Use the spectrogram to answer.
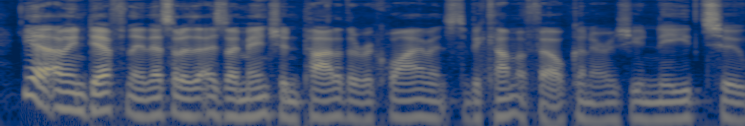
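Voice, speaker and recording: With an Australian accent, a man speaks at a very fast pace with fairly even intonation. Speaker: veterinarian, zoological medicine specialist. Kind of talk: radio interview. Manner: halting.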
